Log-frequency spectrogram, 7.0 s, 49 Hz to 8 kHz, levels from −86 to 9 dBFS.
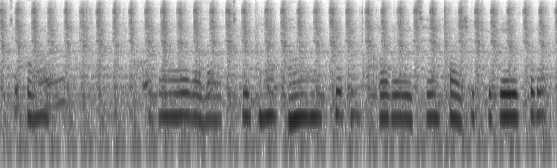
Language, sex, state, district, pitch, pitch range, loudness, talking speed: Bengali, female, West Bengal, North 24 Parganas, 225 Hz, 215-235 Hz, -17 LUFS, 70 wpm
